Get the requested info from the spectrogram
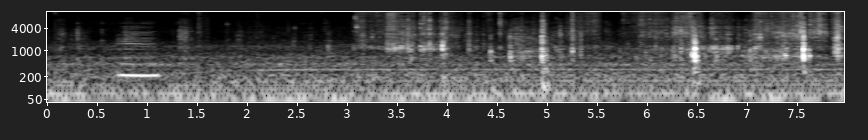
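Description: People chewing and crunching on Korean fried cheese corn dogs with crunchy batter: a brief hummed "mm" about a second in, then scattered sharp crunches or clicks, two of them louder near the end, over a low steady rumble.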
